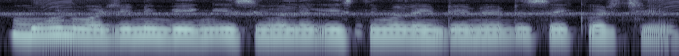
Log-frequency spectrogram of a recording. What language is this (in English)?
Magahi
